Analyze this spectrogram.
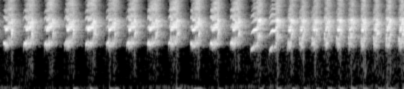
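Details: Lovebird fighter performing the prolonged 'ngekek panjang' chatter meant to provoke rivals: a steady run of shrill, rasping notes, about four each second, speeding slightly toward the end.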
